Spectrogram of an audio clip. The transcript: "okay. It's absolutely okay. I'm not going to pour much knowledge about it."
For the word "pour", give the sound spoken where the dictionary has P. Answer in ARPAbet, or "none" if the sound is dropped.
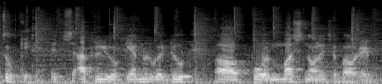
F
